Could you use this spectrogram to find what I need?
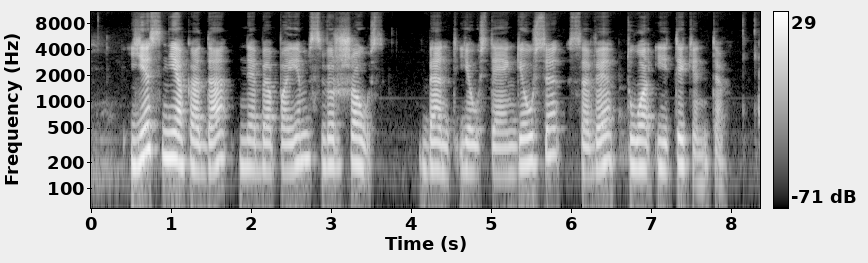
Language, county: Lithuanian, Šiauliai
